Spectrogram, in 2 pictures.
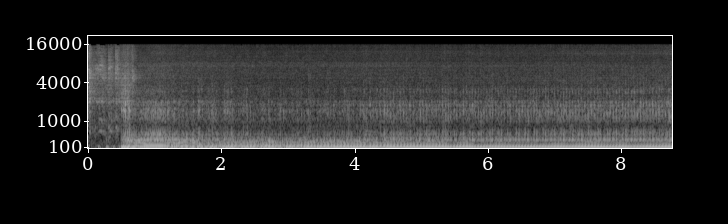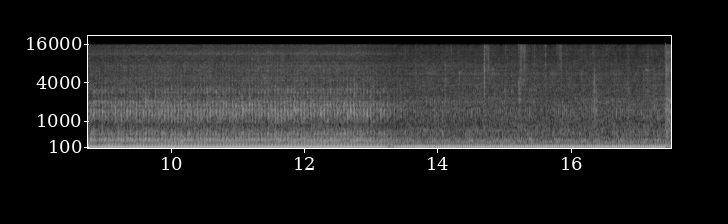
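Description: A BMW F10 535i with muffler and resonator deleted cold-starts, cranking and firing up, then settles into a loud, raspy, unmuffled idle with a steady rumbling drone that continues throughout, no talking.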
